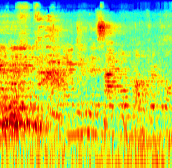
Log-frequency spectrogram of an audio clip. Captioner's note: applause, laughter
